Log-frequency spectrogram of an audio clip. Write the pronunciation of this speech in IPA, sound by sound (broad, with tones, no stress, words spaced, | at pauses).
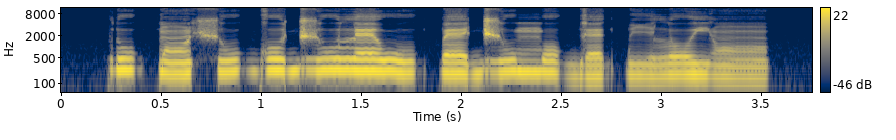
ɾu˧k͡pɔ̃˨ʃu˨˦ ɡo˦d͡ʒu˦lɛ˦ wu˧k͡pɛ˧d͡ʒu˦mo˦˨ ɡɛ˨k͡pi˨lo˧jɔ̃˨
